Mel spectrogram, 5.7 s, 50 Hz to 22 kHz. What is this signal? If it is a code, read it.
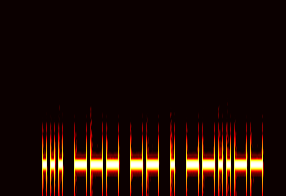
Morse code, heard as a keyed tone, about 15 wpm, 700 Hz. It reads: SOME,
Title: 4x Word-Spacing - Sentences from Top 200 Words - 15wpm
